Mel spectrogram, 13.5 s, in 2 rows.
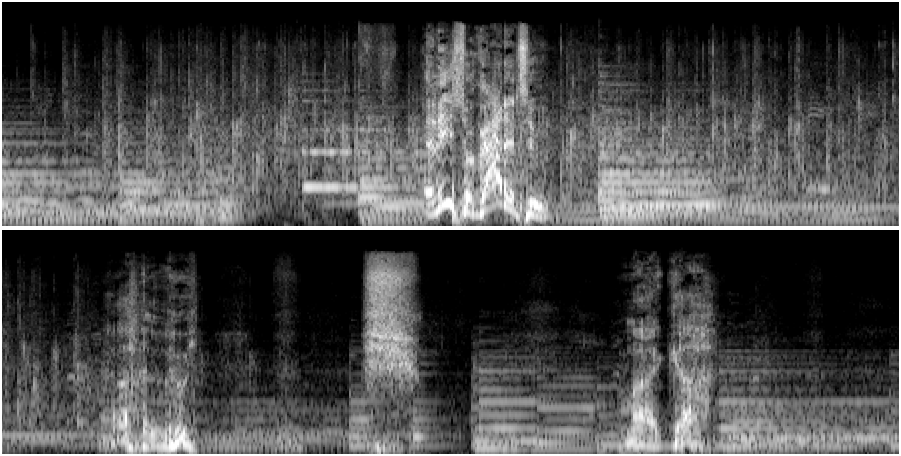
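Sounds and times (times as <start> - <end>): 
audience clapping: 0.0 - 8.8
speech: 2.7 - 4.6, 7.7 - 8.3, 11.5 - 12.4.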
